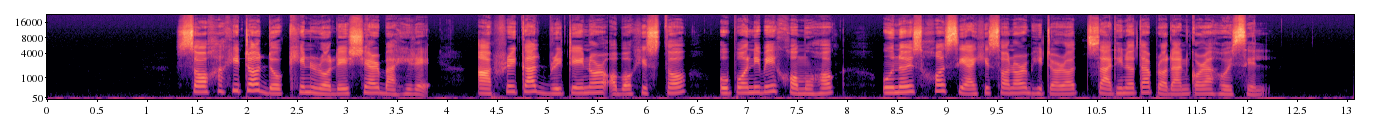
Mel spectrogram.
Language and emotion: Assamese, neutral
